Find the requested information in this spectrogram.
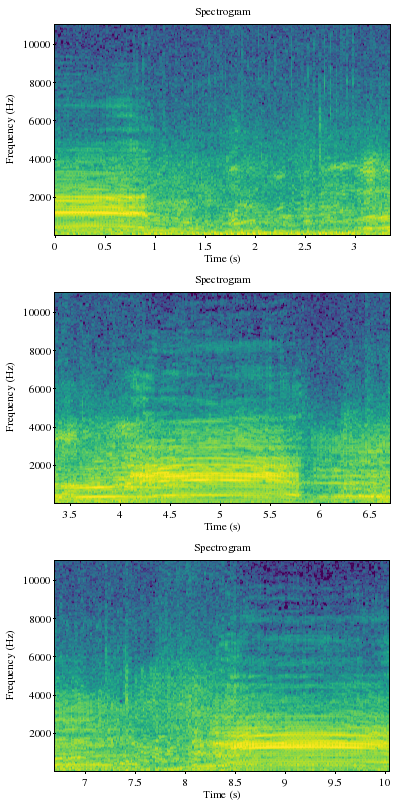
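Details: Medium-sized slaughter-ready Bali cattle at a livestock market give several overlapping, sustained moos that swell and fade, over constant crowd noise and market bustle.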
